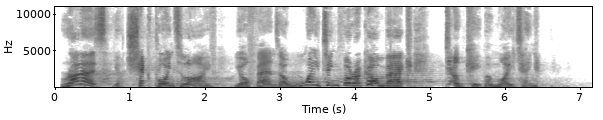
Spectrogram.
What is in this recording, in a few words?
Checkpoint Opened, Announcer; Flux; Scraprun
